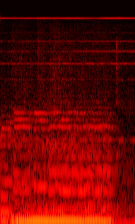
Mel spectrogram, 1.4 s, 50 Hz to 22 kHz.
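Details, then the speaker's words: Pioneer PDM-703 six-disc cartridge CD changer playing a disc: loud squeal heard as a steady hum-like tone that drops away, the pickup tracking servo hunting; excessive tracking gain, corrected by tracking gain adjustment. "making quite a loud squealing sound it's gonna take the top off it and see whether we can see where that noise is coming from"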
